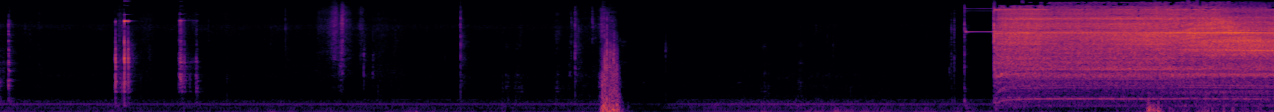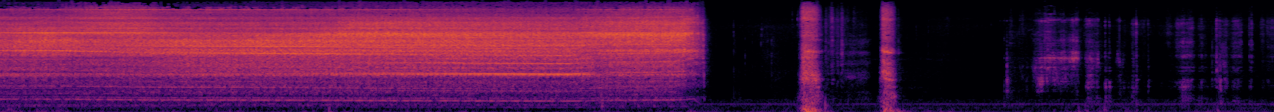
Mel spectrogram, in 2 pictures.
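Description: A power drill runs steadily for about twelve seconds, driving screws to fasten the oak top down through small metal corner brackets. A few sharp knocks come before and after it.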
